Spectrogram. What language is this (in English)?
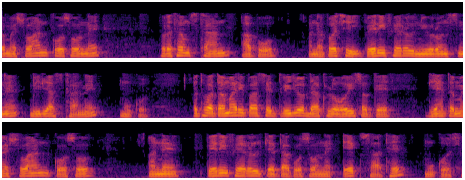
Gujarati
